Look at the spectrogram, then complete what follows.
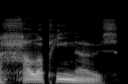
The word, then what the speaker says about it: jalapeños: foods like fajitas and jalapeños. Look how they're spelt. All four of those words are spelt with a J, but are pronounced with an with a H.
